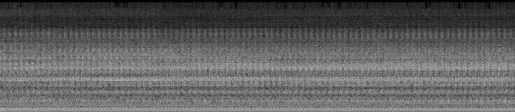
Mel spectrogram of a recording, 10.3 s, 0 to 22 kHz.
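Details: 2013 Hyundai i30 GD 1.8 automatic hatchback idling with an even hollow knock about three per second; piston slap, recorded per TSB 21-EM-001H.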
